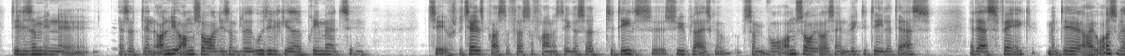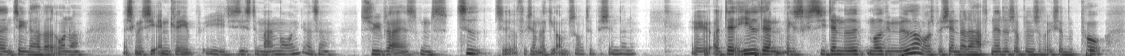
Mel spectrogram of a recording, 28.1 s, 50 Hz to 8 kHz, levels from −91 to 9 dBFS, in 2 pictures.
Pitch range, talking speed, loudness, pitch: 145-170 Hz, 220 wpm, -19 LUFS, 160 Hz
